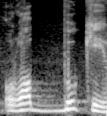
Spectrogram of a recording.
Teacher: را پر زبر ہے، را کو پر کر کے پڑھا جائے گا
